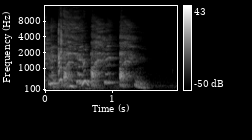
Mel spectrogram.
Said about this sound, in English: Take a shot every time … coughs on the podcast.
